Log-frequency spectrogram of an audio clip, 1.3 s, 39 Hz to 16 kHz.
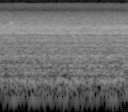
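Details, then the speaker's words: Diesel heater installed in a VW Vanagon, at maximum setting 10 of 10, drawing about 3 amps from the batteries. Steady, even roar of blower and burner, no surging, ticking or rattles: normal running at maximum output. "So that's running full tilt. That's as noisy as it gets."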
